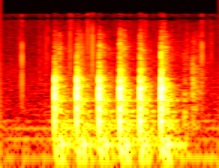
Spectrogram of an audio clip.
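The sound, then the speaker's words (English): Six firm knocks on a wooden front door in a steady, even rhythm, fairly loud, with a hollow thud to each rap and quiet room tone around them. “I walked up the stairs and knocked on the front door, never expecting an answer.”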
